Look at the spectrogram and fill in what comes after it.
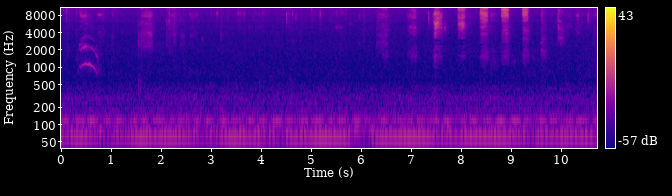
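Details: One clear, curved meow opens the stretch from Caramel, a domestic cat in a difficult birth indoors, followed by soft clicks and rustles over a low background hum.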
